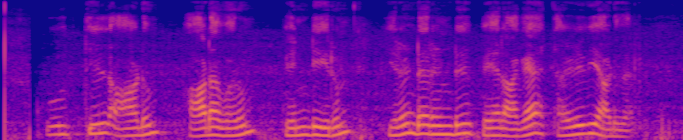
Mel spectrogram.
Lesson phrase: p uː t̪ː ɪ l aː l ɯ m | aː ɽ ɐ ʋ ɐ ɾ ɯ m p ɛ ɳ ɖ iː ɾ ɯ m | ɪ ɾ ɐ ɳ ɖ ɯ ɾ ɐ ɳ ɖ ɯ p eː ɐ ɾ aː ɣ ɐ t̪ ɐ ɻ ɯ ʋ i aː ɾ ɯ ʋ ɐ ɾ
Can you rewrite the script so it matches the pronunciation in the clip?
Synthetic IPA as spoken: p uː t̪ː ɪ l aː ɽ ɯ m | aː ɽ ɐ ʋ ɐ ɾ ɯ m p ɛ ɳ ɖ iː ɾ ɯ m | ɪ ɾ ɐ ɳ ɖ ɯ ɾ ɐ ɳ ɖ ɯ p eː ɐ ɾ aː ɣ ɐ t̪ ɐ ɻ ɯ ʋ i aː ɽ ɯ ʋ ɐ ɾ

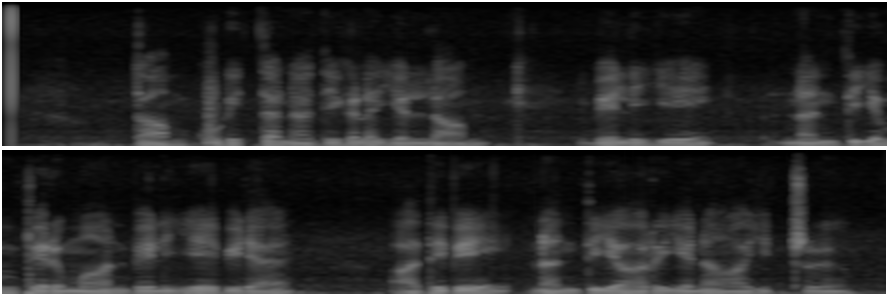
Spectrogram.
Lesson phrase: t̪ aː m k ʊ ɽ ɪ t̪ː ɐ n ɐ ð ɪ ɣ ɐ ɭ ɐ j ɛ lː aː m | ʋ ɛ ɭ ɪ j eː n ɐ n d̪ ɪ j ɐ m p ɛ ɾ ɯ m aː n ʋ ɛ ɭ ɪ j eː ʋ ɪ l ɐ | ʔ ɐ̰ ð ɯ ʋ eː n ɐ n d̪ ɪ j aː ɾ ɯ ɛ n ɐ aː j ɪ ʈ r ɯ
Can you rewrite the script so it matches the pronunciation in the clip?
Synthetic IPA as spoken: t̪ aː m k ʊ ɽ ɪ t̪ː ɐ n ɐ ð ɪ ɣ ɐ ɭ ɐ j ɛ lː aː m | ʋ ɛ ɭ ɪ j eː n ɐ n d̪ ɪ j ɐ m p ɛ ɾ ɯ m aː n ʋ ɛ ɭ ɪ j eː ʋ ɪ ɽ ɐ | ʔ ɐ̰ ð ɯ ʋ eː n ɐ n d̪ ɪ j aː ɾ ɯ ɛ n ɐ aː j ɪ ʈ r ɯ

